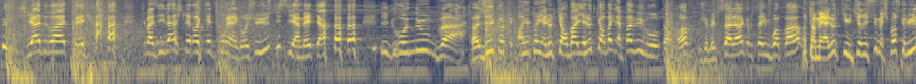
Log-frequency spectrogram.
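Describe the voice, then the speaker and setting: A young man with a strikingly high voice narrates his Fortnite match as he plays it. His talk is animated and slangy, full of buddy-words. Faint game music sits beneath him. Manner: animated, slangy, keeps saying "gros" and "mec". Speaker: gaming YouTuber. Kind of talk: excited Fortnite gameplay commentary.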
